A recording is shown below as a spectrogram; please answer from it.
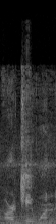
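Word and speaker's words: РК-1: as a side note we pronounce them rk1 and rk2 modes even though it looks like pk1 and pk2 because the alphabet character that looks like an english p in the russian language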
